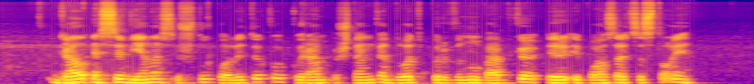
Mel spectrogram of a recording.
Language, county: Lithuanian, Šiauliai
